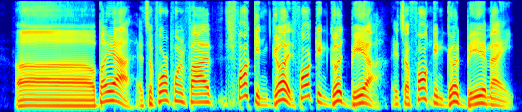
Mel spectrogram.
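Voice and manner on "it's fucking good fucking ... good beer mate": accent shifting Boston to English, much faster. Late-night chat about a beer, in an accent wavering between boston and english. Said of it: "you're fluctuating between Boston and England".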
